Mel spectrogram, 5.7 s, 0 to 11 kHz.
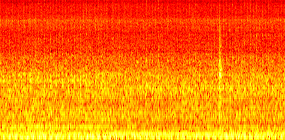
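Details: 2014 Ford F-250 Super Duty 6.2 V8, check engine light on: rough uneven idle with serious knocking and a single sharp pop, multiple-cylinder misfire traced to a broken exhaust valve spring.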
